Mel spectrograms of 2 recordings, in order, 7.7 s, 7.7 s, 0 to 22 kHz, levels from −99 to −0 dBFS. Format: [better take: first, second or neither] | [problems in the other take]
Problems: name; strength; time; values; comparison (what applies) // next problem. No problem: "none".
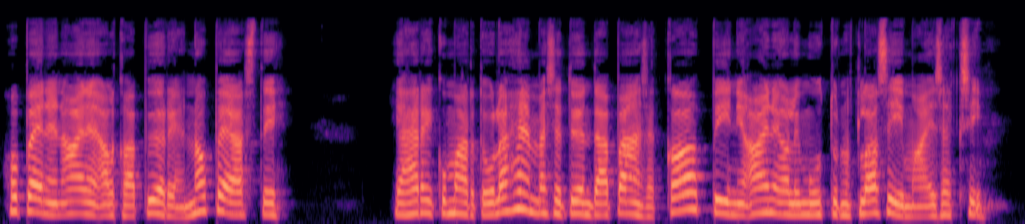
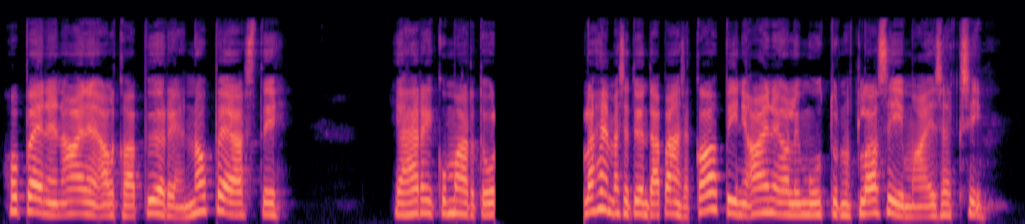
first | audio freezing; at 3.5 s for 0.5 s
